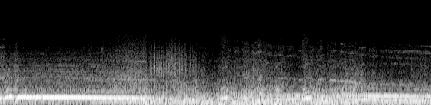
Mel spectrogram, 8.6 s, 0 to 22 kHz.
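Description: Twin-turbo 8.4-litre V10 of a fifth-generation Dodge Viper heard from inside the cabin, holding a steady high engine note under power for about three seconds, then easing off, with two brief rises in pitch and a lower steady note near the end.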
